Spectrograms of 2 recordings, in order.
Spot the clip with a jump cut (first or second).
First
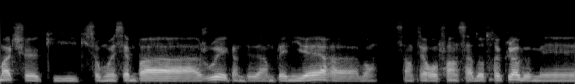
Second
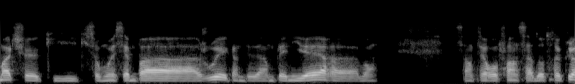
first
